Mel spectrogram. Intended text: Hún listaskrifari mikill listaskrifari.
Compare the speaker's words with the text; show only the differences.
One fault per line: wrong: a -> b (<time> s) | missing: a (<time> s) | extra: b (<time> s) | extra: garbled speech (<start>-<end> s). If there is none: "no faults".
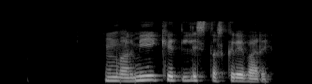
wrong: listaskrifari -> var (1.2 s)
